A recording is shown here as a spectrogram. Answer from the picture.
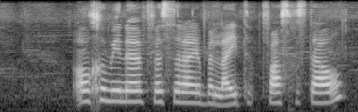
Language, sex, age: Afrikaans, female, 19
